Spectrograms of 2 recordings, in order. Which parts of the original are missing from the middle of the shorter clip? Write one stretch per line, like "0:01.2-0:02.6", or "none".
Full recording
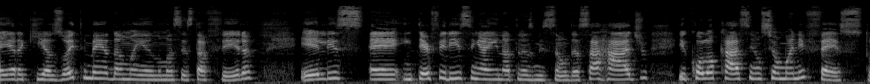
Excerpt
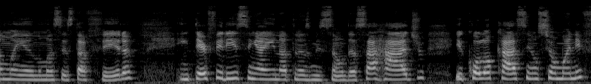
0:03.0-0:04.0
